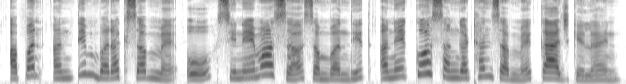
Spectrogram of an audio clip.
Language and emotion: Maithili, neutral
